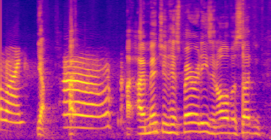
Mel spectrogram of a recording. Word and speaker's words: Hesperides: Which is really Hesperides because if you look at it the way it's spelled, but we never knew that.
